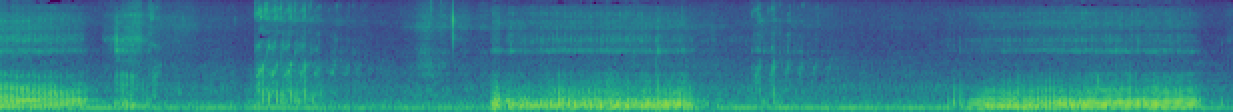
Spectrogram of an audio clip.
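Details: An English Bulldog asleep and dreaming, snoring loudly: long, low rumbling breaths in bursts of one to two seconds, some with a flapping, fluttering quality, separated by quieter gaps.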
